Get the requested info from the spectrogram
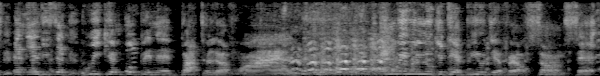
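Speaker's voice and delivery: put-on low, soft French accent. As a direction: narrate as a low-voiced French romantic.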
